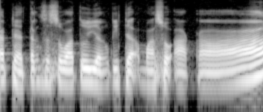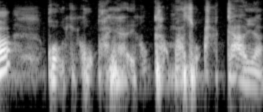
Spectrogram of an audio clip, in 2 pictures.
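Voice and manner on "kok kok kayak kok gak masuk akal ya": hushed, hesitant whisper to oneself; doubting whisper. Retold or imitated. Believer puzzled by what makes no sense, doubting whisper. Mimics doubter muttering to himself.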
